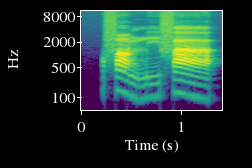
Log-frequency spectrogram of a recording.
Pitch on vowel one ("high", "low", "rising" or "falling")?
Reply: falling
